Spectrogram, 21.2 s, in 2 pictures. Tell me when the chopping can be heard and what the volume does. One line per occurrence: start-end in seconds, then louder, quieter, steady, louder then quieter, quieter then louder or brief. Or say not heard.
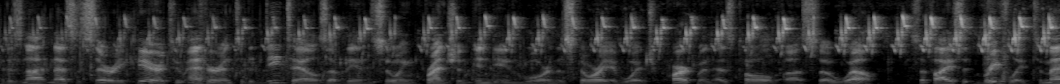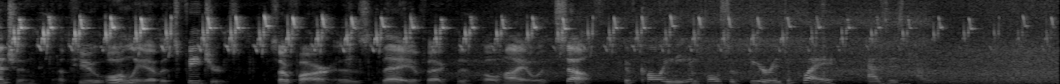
not heard.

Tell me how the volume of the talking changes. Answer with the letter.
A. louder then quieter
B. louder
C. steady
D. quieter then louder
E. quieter
C.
